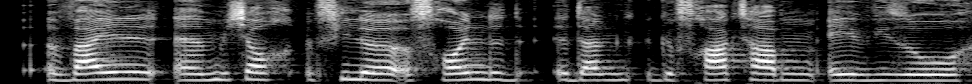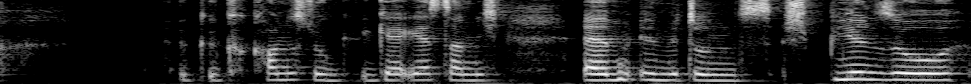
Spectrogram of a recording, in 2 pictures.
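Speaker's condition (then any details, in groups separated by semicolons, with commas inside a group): Stuttering; 12-year-old boy; stutters a lot in this conversation while talking about stuttering; no stuttering singing with melody, stutters rapping without melody, little in own podcast, speaks fast; repeated sounds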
